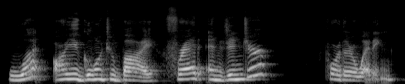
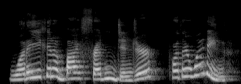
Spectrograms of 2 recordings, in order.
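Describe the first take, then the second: First: It is said slowly with every word clear. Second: It is said quickly with the words run together. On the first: "Slow and clear" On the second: "Let's speed it up"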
